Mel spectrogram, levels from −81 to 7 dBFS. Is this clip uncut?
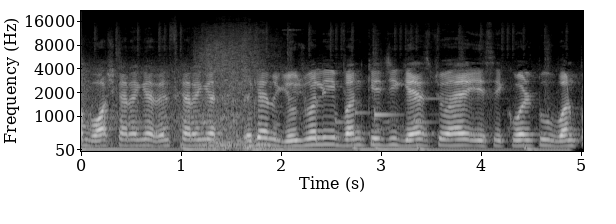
no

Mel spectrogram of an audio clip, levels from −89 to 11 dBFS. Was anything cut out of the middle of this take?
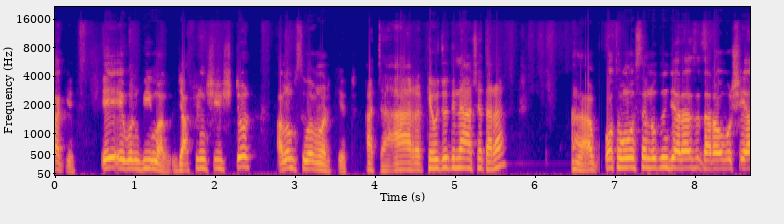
no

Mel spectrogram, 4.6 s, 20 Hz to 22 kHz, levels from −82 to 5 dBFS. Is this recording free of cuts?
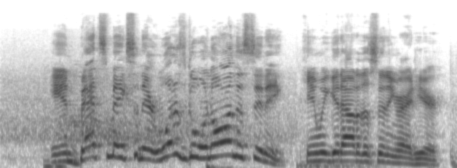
no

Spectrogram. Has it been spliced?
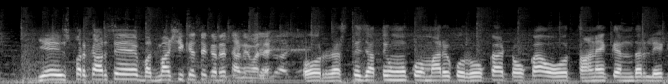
yes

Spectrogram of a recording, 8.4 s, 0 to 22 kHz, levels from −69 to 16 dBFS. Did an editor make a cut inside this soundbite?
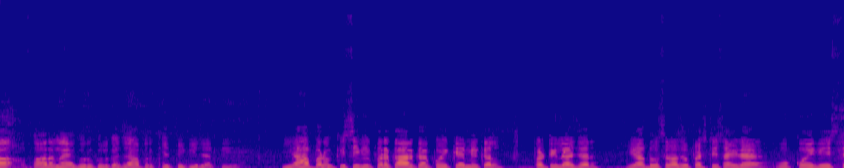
no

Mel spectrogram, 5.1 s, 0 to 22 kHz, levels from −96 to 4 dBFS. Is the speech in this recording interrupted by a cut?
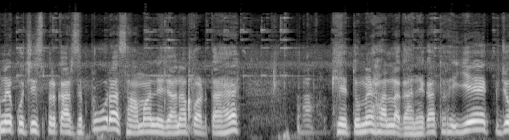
no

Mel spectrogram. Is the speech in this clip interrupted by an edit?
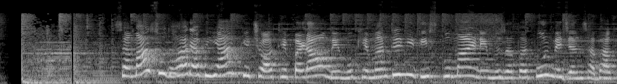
no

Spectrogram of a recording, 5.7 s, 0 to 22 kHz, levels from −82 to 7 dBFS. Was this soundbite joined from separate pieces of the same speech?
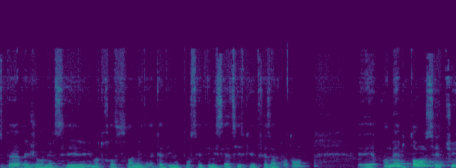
no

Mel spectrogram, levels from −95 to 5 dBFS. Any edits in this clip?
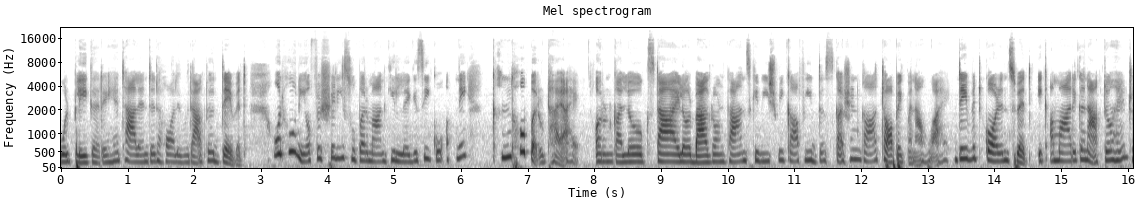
yes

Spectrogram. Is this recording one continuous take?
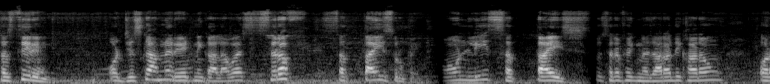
no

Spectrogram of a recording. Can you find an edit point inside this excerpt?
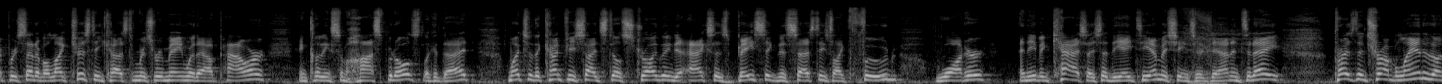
no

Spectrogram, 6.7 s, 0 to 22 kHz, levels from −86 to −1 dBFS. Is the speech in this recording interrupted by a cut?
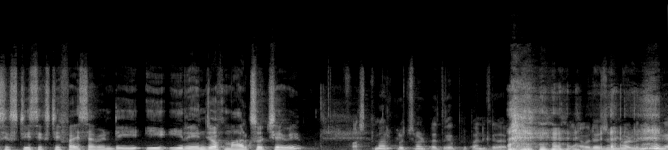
no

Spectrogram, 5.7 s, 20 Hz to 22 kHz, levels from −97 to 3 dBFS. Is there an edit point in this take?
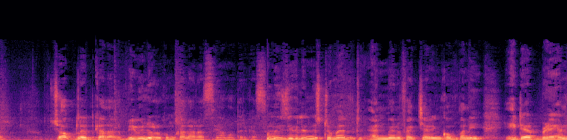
yes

